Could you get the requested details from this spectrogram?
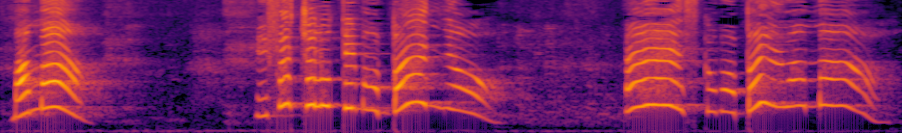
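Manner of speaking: put-on child pleading with mother for one last swim; whiny child. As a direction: beg like a kid who won't leave the sea. Kid pleading from the water.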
